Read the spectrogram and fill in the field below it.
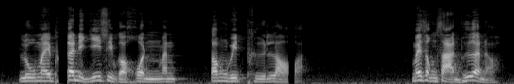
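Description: Speech with two short silent holes, at 0.58 to 0.69 s and again at 2.88 to 2.97 s, each lasting about a tenth of a second. They are likely Bluetooth dropouts, with packets missing the headphones' deadline. The sound cuts out and resumes further along, as if it kept playing through the gap. Unlike a stall or buffer underrun, nothing is delayed or repeated, and the timing after each hole stays intact.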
